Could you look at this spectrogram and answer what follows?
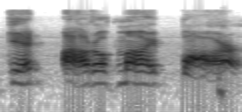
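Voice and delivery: slow, drawn-out shout, word by word; angry movie-hero order. Acted. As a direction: throw them out with a slow, forceful bellow. Bartender throws them out, movie line.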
